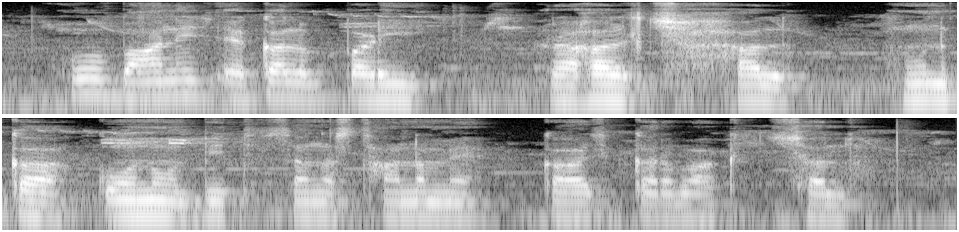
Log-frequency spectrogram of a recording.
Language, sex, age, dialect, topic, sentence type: Maithili, male, 56-60, Bajjika, banking, statement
